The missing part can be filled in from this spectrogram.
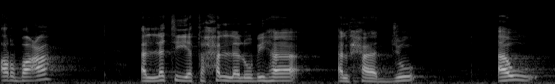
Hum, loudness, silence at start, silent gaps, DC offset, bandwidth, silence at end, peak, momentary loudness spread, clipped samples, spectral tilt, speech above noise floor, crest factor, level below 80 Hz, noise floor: none; -30 LUFS; 0 s; none; under 0.1%; 13 kHz; 0.15 s; -10 dBFS; 9 LU; under 0.1%; -5 dB/octave; 32 dB; 20 dB; -62 dBFS; -61 dBFS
